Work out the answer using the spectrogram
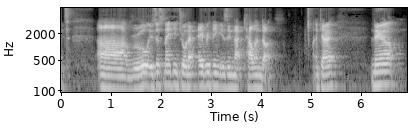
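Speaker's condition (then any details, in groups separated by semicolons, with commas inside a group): No condition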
